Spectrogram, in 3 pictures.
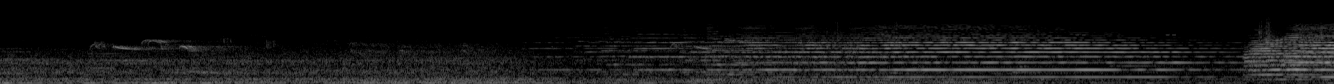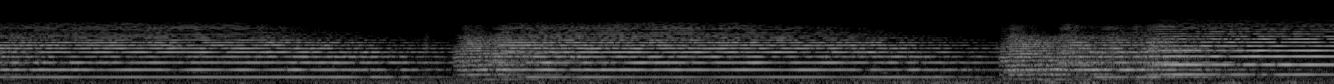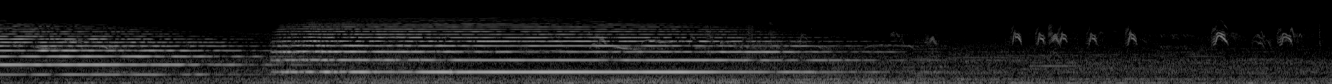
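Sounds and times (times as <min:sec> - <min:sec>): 
bugle playing in long sustained notes: 0:05.2 - 0:39.9.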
